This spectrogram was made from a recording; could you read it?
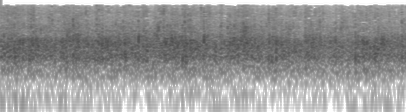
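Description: An audience claps together in a dense, steady wash of applause that fills the space evenly, with no individual claps standing out and no voices rising above it.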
